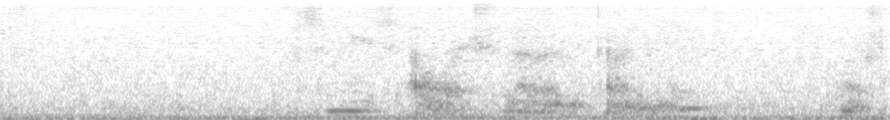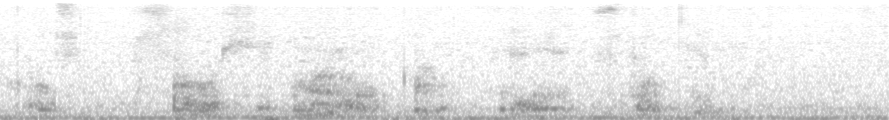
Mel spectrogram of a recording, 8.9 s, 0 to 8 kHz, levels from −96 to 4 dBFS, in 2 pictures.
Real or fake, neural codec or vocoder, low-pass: fake; codec, 24 kHz, 0.9 kbps, WavTokenizer, medium speech release version 2; 7.2 kHz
